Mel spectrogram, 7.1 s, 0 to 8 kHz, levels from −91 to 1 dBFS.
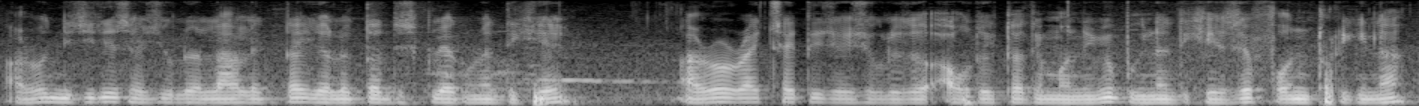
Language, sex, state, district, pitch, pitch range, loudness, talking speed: Nagamese, male, Nagaland, Dimapur, 105 Hz, 100-115 Hz, -17 LUFS, 220 wpm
